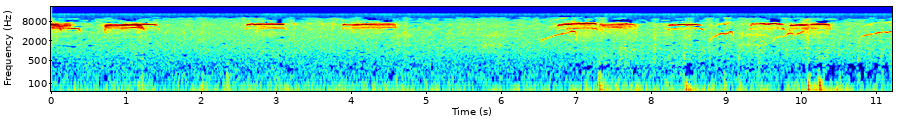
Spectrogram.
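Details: Little owl, a male managing to bring food during an attack; scattered short rising whistled notes mixed with high, buzzy hissing bursts over faint background noise.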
